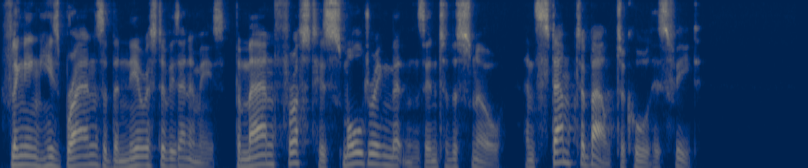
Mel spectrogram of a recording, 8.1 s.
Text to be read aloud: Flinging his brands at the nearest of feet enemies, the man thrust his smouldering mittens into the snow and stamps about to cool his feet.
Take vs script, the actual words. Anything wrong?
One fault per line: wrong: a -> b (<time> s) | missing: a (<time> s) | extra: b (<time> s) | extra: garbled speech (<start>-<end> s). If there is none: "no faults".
wrong: feet -> his (1.7 s)
wrong: stamps -> stamped (5.4 s)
